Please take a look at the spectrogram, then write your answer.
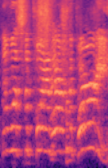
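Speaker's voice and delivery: high, loud exasperated yell; indignant high-pitched outburst; mock outrage. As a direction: cry out in comic exasperation. Mock outraged outburst about the plot.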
